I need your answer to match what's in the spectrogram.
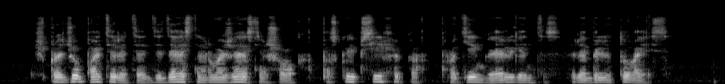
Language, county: Lithuanian, Panevėžys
